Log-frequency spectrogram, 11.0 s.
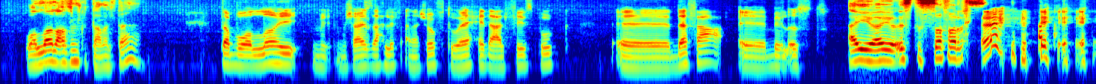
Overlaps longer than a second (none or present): none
